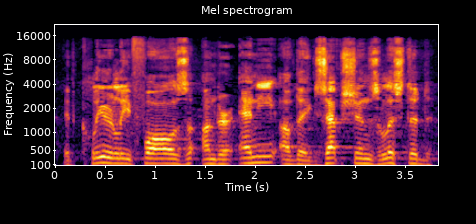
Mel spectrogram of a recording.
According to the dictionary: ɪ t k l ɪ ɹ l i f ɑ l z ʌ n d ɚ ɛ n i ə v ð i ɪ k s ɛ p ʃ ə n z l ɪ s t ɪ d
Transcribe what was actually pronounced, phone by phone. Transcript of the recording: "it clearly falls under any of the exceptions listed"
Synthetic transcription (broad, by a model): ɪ t k l ɪ ɹ l i f ɑ l z ʌ n d ɚ ɛ n i ə v ð i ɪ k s ɛ p ʃ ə n z l ɪ s t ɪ d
